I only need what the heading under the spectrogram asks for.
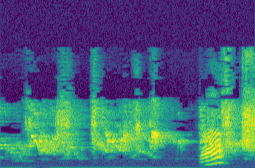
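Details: Talking parrot producing hoarse breathy chatter, then a sudden loud harmonic yelp sweeping sharply upward, over a steady low hum.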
